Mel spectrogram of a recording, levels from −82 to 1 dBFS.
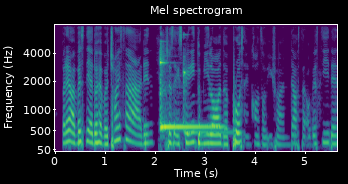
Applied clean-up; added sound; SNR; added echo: classical method Wiener filter.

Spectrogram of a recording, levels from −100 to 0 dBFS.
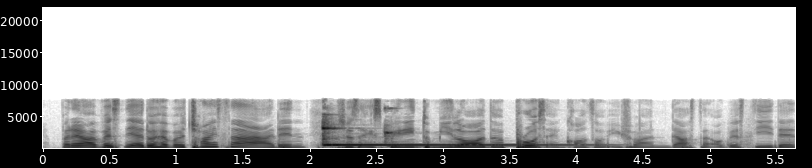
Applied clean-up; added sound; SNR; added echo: none; Doorbell; -3 dB; none.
